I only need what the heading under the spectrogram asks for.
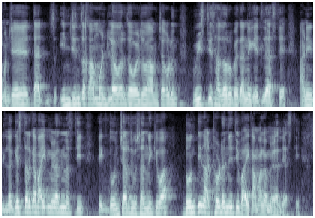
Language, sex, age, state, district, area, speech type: Marathi, male, 18-30, Maharashtra, Raigad, rural, spontaneous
